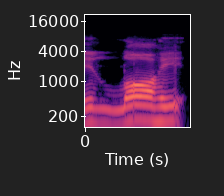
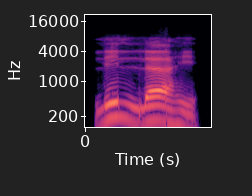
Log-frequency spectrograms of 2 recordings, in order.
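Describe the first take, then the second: First: The L is pronounced thick and heavy. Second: The L is pronounced thin and light. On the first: The speaker calls it wrong. "ditebalkan juga" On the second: The speaker calls it right. "Di sini dibaca tipis"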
